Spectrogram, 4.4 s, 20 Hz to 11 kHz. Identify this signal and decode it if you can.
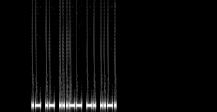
Morse code, heard as a keyed tone, about 36 wpm, 700 Hz. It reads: AA3NF
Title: USA Call Signs - 5 Characters - Repeated 3x - 35wpm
